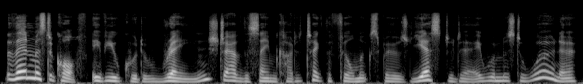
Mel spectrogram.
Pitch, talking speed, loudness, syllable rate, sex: 165 Hz, 205 wpm, -22 LUFS, 5.0 syllables/s, female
